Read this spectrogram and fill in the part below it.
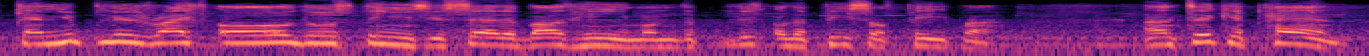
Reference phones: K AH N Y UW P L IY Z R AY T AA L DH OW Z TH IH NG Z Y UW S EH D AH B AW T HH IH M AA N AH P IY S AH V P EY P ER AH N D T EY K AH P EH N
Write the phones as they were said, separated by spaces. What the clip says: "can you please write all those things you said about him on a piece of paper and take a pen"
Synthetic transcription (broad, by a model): K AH N Y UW P L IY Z R AY T AA L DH OW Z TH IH NG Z Y UW S EH D AH B AW T HH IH M AA N AH P IY S AH V P EY P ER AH N T EY K AH P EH N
